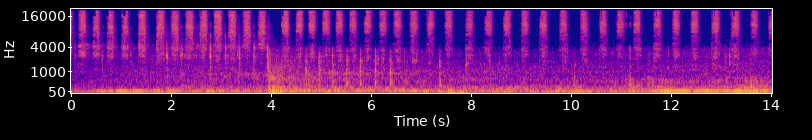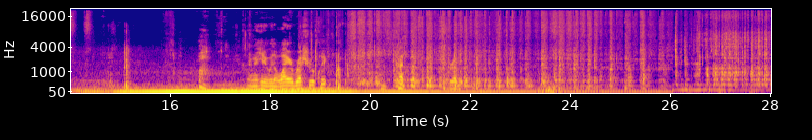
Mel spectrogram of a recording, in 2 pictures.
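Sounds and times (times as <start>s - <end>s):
spray bottle hissing: 0.0s - 14.6s
low rumble: 13.4s - 19.8s.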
